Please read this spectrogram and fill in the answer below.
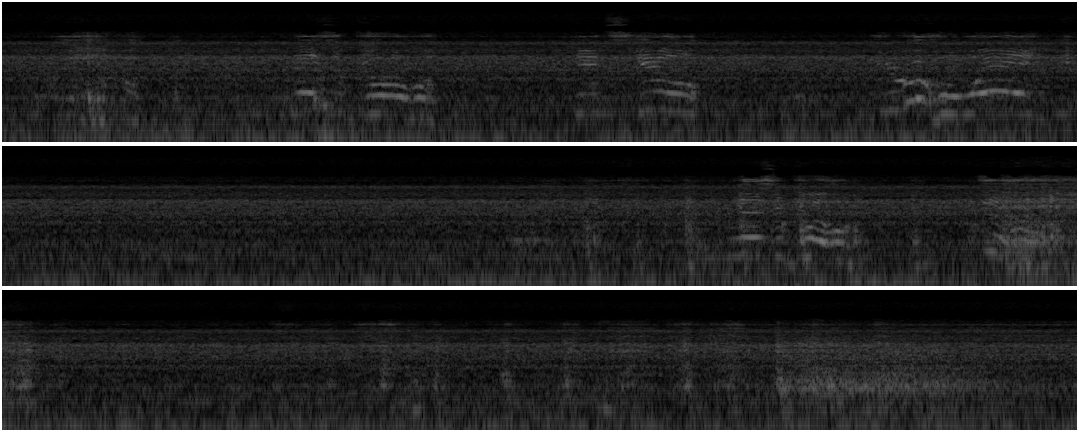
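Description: Faint, quiet voices in short phrases over a steady low hum, as from the anime's soundtrack playing in the background.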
